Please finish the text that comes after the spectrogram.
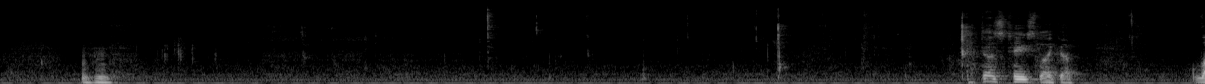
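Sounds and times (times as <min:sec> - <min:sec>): wet chewing of soft fruit: 0:01.3 - 0:09.8.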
